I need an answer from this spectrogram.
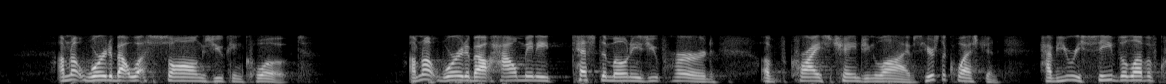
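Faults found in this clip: Bluetooth CVSD headset codec, throughout. Band stops dead near 4 kHz, s sounds scratchy, grainy hiss under speech, loud bright bits distorting. Probable cause: headset on narrowband CVSD, sound fits a 64 kbps link. One-bit delta steps can't keep up with sharp transients.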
